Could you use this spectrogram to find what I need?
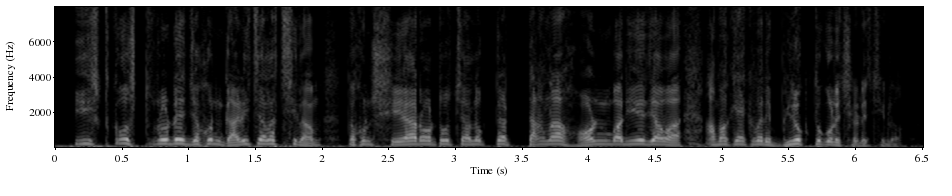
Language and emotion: Bengali, angry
